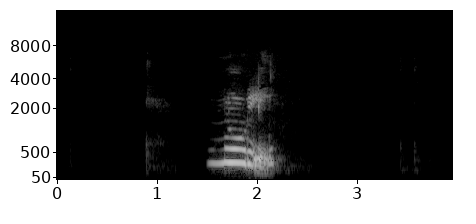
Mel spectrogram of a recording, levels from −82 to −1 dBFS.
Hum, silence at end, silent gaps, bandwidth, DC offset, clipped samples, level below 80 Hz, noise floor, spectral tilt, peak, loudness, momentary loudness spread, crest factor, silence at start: none; 1.8 s; none; 7.2 kHz; under 0.1%; under 0.1%; -82 dBFS; under -90 dBFS; -6 dB/octave; -14 dBFS; -28 LUFS; 17 LU; 20 dB; 1.5 s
